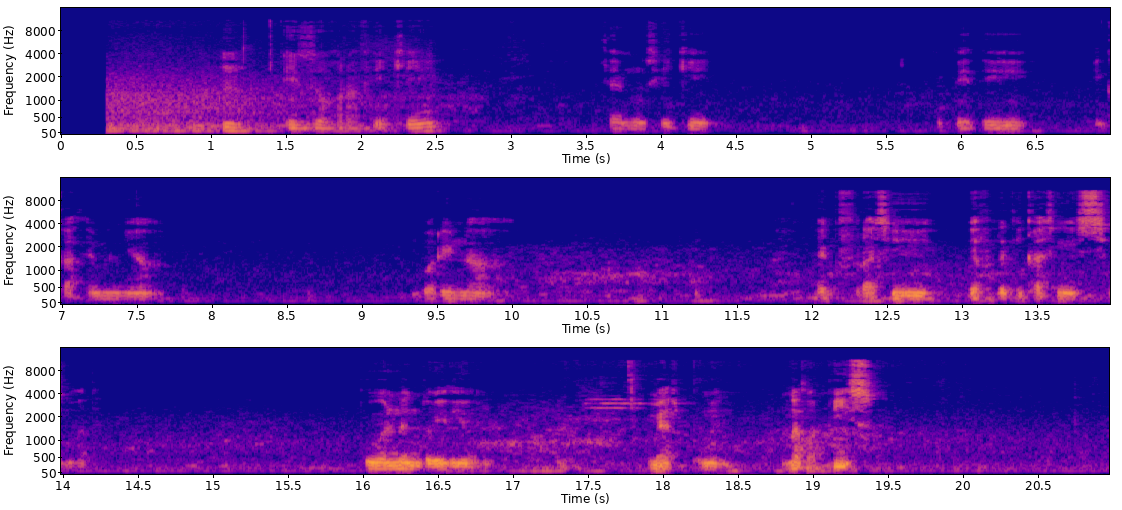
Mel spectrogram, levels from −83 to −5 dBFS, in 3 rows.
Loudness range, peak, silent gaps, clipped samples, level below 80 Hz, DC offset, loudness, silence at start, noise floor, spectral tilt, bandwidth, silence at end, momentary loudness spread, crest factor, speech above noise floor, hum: 13 LU; -12 dBFS; none; under 0.1%; -66 dBFS; under 0.1%; -33 LUFS; 0.3 s; -64 dBFS; -4 dB/octave; 11.5 kHz; 0 s; 27 LU; 22 dB; 32 dB; none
